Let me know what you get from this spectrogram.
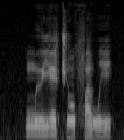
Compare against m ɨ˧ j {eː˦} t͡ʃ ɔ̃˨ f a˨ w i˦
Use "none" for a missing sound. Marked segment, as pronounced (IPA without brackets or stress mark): e˦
